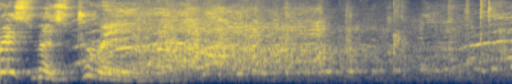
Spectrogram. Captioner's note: laughing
